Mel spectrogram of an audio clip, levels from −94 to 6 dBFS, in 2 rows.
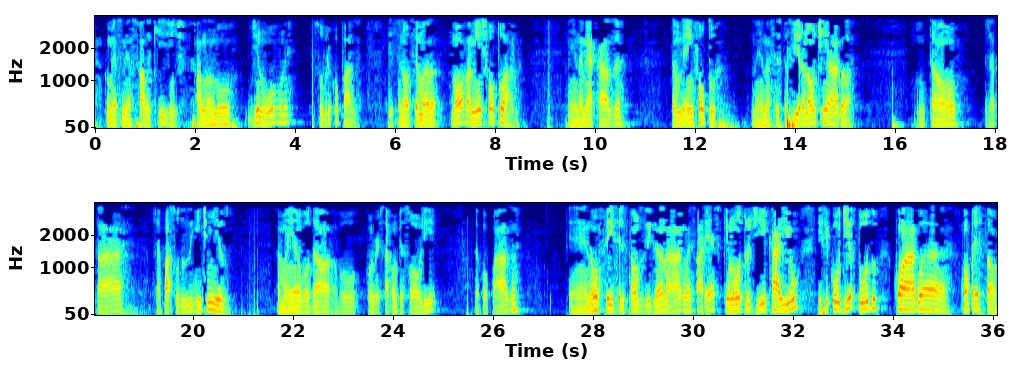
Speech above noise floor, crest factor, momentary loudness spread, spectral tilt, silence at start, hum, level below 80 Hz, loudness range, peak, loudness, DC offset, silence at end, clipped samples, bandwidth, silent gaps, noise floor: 41 dB; 26 dB; 16 LU; -11.5 dB/octave; 0 s; none; -42 dBFS; 8 LU; 0 dBFS; -26 LUFS; under 0.1%; 0 s; under 0.1%; 3.8 kHz; none; -66 dBFS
